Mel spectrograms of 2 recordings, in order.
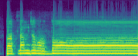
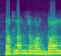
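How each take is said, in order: First: দতলাম জবর দল with the vowel drawn out very slowly, four alif long, before the hold; long madd stretch. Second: দতলাম জবর দল with the hold first and the stretch after it; wrong Quran recitation, stretching after the hold; wrong madd demo. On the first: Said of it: "ধরার আগেই টেনে পড়বেন চার আলিফ". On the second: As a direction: show the wrong way, stretching দল only after the stop. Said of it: "এভাবে পড়া যাবে না, এটি ভুল". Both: Shown as a demonstration.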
